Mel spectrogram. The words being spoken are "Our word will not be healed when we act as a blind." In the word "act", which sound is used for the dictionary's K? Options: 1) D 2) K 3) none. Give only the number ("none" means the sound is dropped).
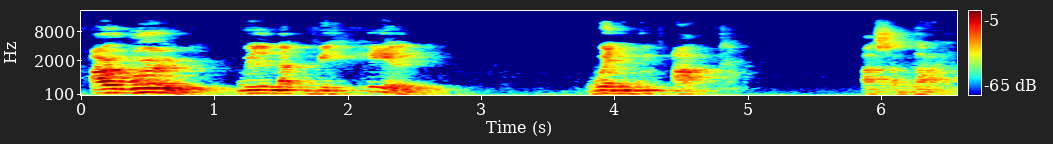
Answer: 3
